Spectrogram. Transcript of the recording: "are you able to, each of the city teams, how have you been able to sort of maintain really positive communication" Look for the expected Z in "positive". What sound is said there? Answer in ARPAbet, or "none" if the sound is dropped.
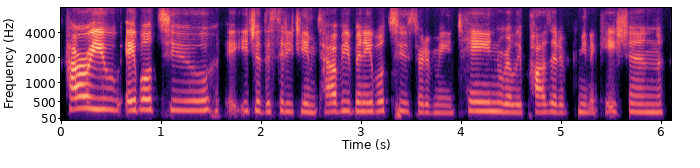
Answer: Z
